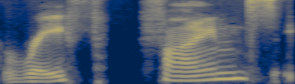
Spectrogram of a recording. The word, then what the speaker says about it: Ralph Fiennes: Um, you know, and and especially knowing that it was starring, I think you pronounce his name Rafe Fiennes, even though it's spelled Ralph.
